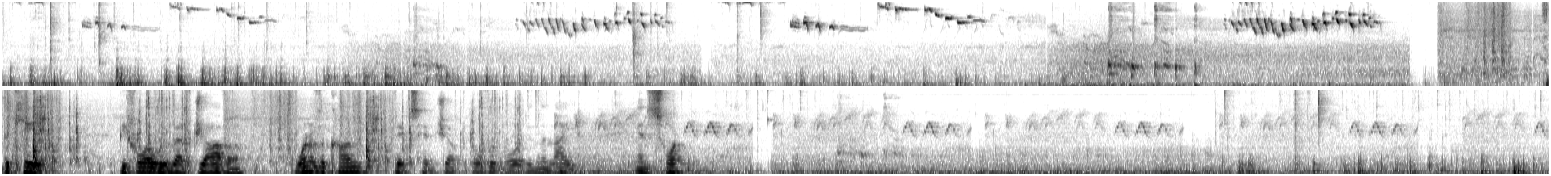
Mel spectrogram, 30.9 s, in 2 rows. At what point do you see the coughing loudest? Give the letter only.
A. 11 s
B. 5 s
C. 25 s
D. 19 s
A.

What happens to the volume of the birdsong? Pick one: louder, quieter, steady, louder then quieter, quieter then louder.
louder then quieter.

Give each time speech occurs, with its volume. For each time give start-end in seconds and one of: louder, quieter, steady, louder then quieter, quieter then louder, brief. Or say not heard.
15.4-22.2 quieter.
